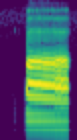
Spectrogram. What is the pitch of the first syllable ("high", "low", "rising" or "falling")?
low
